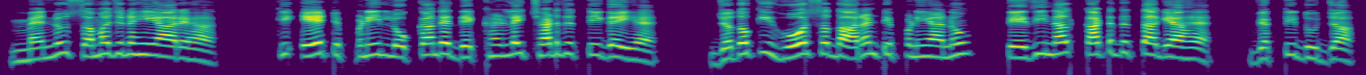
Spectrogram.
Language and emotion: Punjabi, surprised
